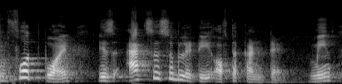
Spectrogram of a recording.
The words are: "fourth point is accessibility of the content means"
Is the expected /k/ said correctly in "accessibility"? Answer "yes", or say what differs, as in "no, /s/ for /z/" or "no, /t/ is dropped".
yes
